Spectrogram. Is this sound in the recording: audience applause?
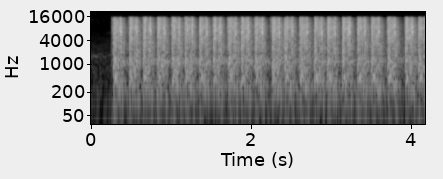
no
